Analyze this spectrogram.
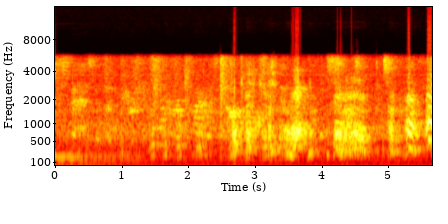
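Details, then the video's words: Three-week-old Bulldog puppies, males and females, playing and moving around in Florida; soft murmuring puppy noises build into high, thin rising-and-falling whimpers near the end, with human voices in the background. "Pups raising hell"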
